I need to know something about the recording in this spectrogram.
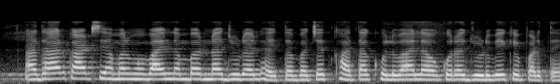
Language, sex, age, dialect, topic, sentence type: Magahi, female, 31-35, Western, banking, question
